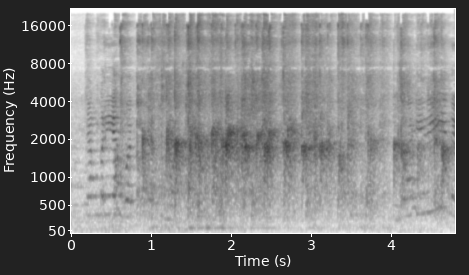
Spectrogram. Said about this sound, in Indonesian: Sekali lagi tepuk tangan yang meriah buat kita semua.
